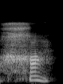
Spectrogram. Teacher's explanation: Ce son qui n'existe pas en français est produit par la friction de l'air qui passe entre la langue et le palais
